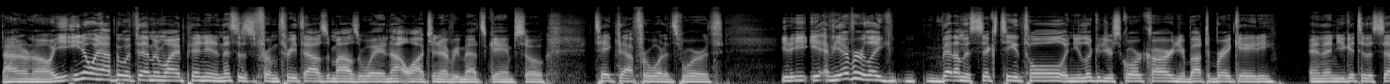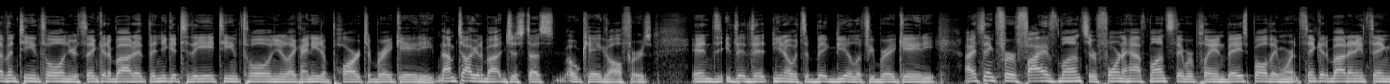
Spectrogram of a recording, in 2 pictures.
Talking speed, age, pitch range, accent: 265 wpm, 40-59, 120-145 Hz, American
